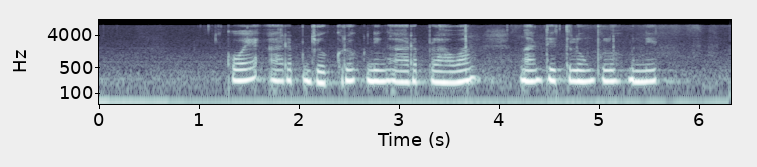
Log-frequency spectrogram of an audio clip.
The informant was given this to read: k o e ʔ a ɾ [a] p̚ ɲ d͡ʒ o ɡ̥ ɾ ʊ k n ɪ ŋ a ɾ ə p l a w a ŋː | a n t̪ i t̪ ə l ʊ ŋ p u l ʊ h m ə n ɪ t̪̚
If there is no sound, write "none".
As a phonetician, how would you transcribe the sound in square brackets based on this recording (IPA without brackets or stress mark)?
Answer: ə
